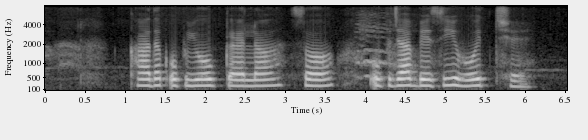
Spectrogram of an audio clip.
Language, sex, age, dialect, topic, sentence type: Maithili, male, 36-40, Southern/Standard, agriculture, statement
